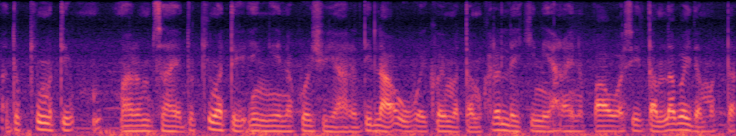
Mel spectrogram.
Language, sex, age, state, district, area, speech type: Manipuri, male, 30-45, Manipur, Tengnoupal, rural, spontaneous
